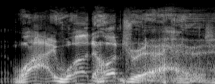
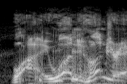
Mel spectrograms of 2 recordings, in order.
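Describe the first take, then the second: First: Very slow, stretched, higher DJ call; radio jock call letters. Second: High, slow, drawn-out DJ shout of the call letters; radio jock call letters. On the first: DJ imitating his old on-air call, stretched high. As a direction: drag out Y one hundred like a jock. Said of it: "I would just puke it up". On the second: DJ retelling his on-air call, high drawn-out jock voice. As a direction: belt the station name like a rock jock. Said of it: "I went and I puked it up". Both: Retold or imitated.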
